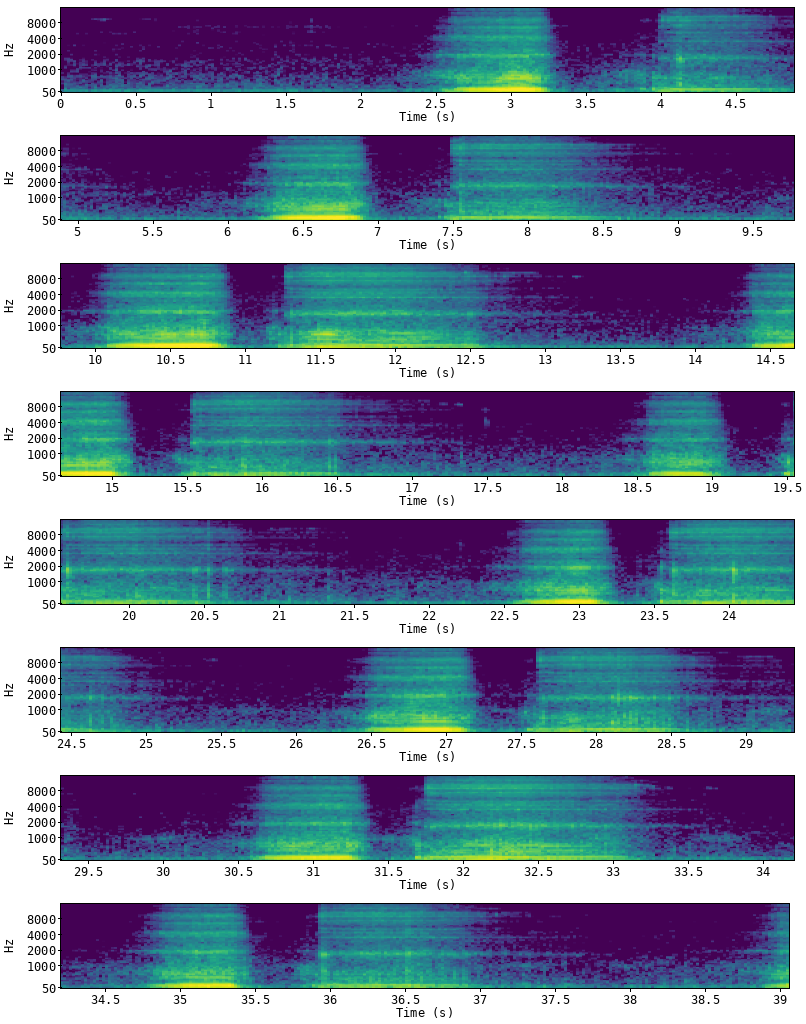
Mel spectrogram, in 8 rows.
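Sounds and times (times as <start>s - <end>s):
man snoring: 2.4s - 5.1s, 6.1s - 8.9s, 9.9s - 13.1s, 14.2s - 17.2s, 18.4s - 21.2s, 22.4s - 25.0s, 26.3s - 29.0s, 30.5s - 33.4s, 34.6s - 37.5s, 38.7s - 39.0s.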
